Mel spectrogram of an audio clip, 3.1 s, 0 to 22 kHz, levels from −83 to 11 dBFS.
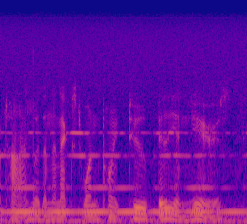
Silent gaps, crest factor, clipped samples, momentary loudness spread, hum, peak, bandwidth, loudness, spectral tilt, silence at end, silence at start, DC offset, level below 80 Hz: none; 16 dB; under 0.1%; 2 LU; none; -14 dBFS; 18 kHz; -30 LUFS; -5.5 dB/octave; 0 s; 0 s; under 0.1%; -42 dBFS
